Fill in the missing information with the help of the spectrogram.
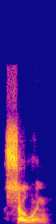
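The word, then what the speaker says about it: Samhain: date back to the ancient Celtic festival of seen. The ancient Celtic festival of seen, right? It's spelled s a m h a i n, but it's a it's an ancient it it's pronounced soen.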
